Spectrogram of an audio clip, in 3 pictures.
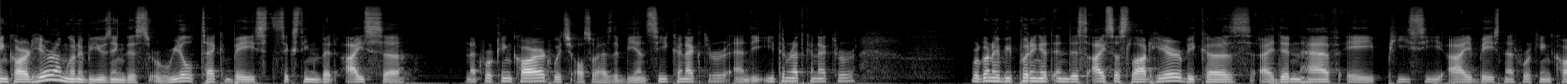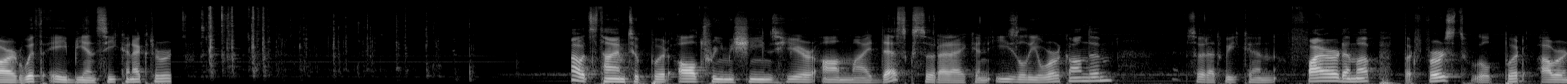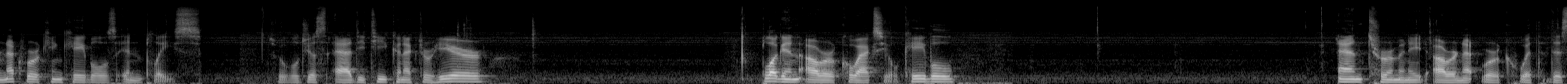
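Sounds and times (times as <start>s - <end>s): low hiss: 21.4s - 47.0s.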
